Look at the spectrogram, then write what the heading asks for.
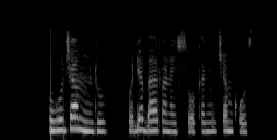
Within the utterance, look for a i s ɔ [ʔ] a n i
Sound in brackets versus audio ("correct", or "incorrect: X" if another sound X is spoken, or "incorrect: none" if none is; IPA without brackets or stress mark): incorrect: k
